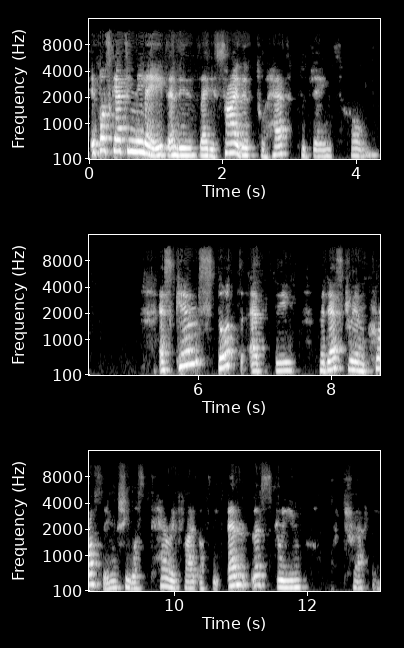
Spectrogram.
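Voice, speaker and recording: A woman telling a children's story in an animated, explanatory way, with playful asides to a puppet. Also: medium pitch, slow pace, low-quality recording. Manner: animated, explanatory, makes playful sound effects.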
